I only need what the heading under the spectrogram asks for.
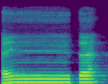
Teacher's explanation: Anta mendengung samar menuju pada huruf ta. Bacaan ikhfa dipanjangkan dua ketukan.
